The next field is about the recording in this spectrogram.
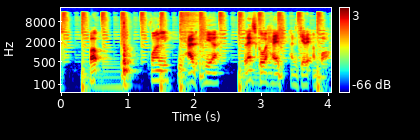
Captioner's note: box thuds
